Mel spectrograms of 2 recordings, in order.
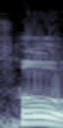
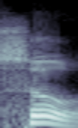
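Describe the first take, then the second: First: Light air over the tongue tip on সু; tongue-tip articulation. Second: সু with a sharp hissed s; wrong sin sound. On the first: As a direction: say সু as a long "thoo". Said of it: "জিহ্বাটার আগা থেকে হালকা বাতাস বেরোবে". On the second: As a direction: say সু like "soo". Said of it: "তখন সিন অক্ষর উচ্চারণ হবে". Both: Shown as a demonstration.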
